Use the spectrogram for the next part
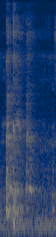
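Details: Two quick, harsh coughs in close succession then a soft trailing sound in a quiet room, from a patient with fever and cough at an alternative therapy session; cough.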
